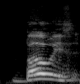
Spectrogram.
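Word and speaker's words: bó: Bo is cow with a little accent on it. So it's a long O.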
